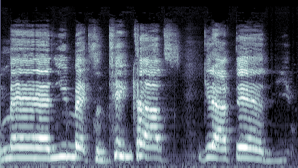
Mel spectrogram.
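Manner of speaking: high, pushy hype talk; hyping him up. Retold or imitated. Andre urging Jeffrey to make TikToks for money, high and laughing.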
